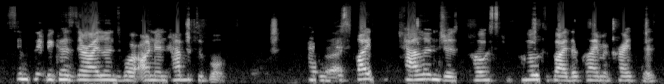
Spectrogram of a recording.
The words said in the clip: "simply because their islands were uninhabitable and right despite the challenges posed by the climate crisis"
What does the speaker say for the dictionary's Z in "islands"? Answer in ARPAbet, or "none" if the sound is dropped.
Z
